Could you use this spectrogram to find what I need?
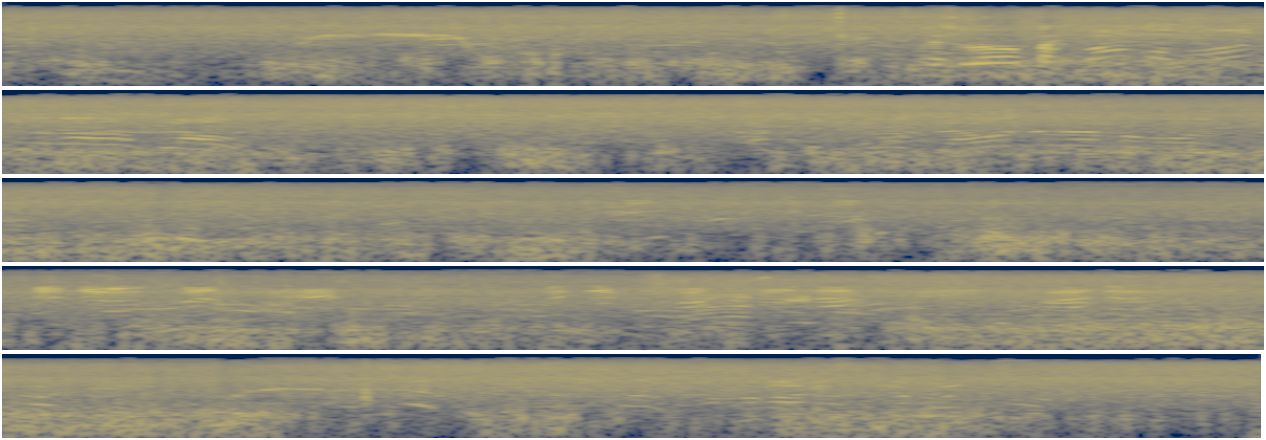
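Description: Children shout and call out in the distance.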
